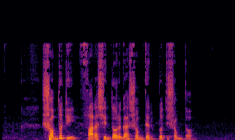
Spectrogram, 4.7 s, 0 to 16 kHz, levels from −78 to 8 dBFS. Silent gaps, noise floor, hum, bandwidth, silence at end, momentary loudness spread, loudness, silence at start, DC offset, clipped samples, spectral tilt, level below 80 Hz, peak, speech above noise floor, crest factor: none; -60 dBFS; none; 11.5 kHz; 0.9 s; 13 LU; -20 LUFS; 0.85 s; under 0.1%; under 0.1%; -4.5 dB/octave; -50 dBFS; 0 dBFS; 41 dB; 22 dB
